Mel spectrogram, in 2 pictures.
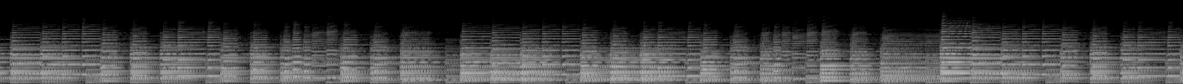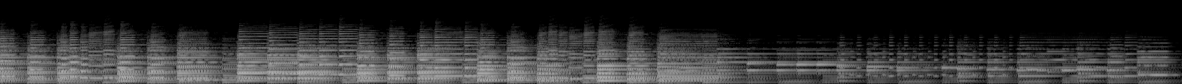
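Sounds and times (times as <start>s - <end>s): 
saxophone playing habanera: 0.1s - 19.1s, 20.2s - 23.6s.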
